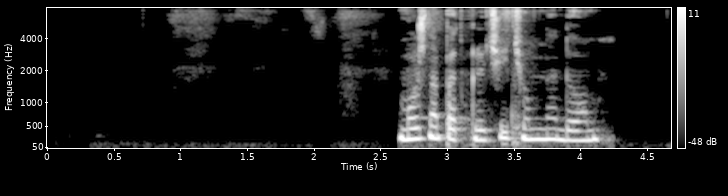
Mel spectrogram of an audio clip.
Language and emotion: Russian, neutral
